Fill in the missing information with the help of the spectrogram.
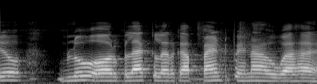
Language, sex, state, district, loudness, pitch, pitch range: Hindi, male, Jharkhand, Garhwa, -16 LUFS, 175 Hz, 170-180 Hz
